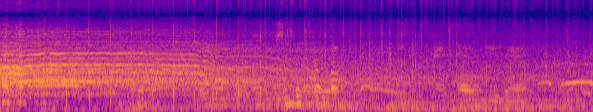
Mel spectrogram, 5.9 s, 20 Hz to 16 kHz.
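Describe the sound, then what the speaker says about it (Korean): Crowd at a stadium concert, The Dream Show 2 at Jamsil Olympic Stadium, clapping and cheering loudly together with high-pitched screams, easing slightly while the roar continues, with voices shouting over it. "너무 우리한테 한번 박수 쳐주세요"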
